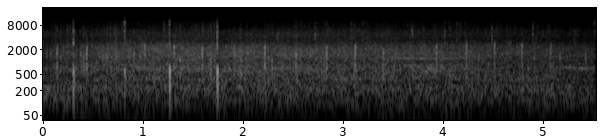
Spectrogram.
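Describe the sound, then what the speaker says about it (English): An audience at an Olympic High School event claps for teachers and staff, steady applause from a moderately distant crowd with a few sharper individual claps standing out throughout. "Let's give them a hand clap"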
